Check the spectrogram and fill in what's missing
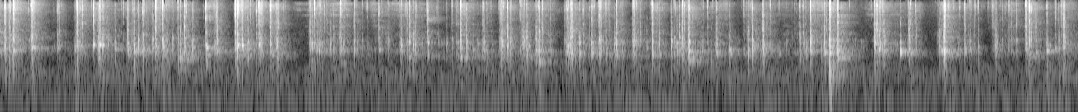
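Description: Fingertips rapidly press and click the silver keys and ring keys of a hollow black clarinet. The result is a fast, irregular stream of short, dry clicks and taps with bright edges that die away almost instantly, much like rapid typing.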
